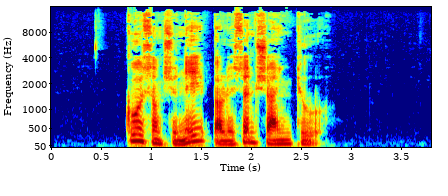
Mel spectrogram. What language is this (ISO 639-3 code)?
fra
